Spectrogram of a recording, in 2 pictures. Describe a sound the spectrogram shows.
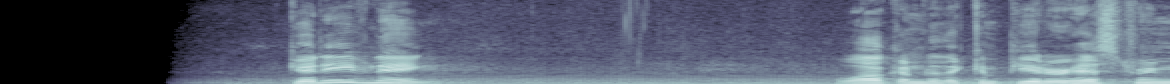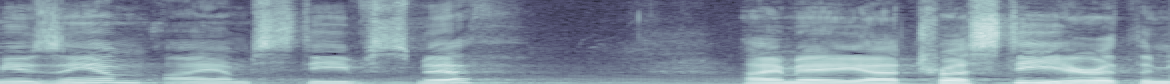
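A man speaks calmly into a microphone, heard over loudspeakers in a large hall.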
